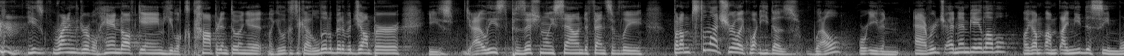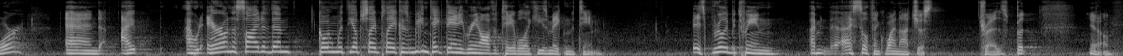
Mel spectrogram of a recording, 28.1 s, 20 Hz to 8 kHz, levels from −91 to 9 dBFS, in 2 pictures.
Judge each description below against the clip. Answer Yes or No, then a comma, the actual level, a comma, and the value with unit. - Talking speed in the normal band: No, fast, 210 wpm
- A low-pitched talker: No, medium, 180 Hz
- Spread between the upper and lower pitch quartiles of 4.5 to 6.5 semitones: Yes, average, 5.1 semitones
